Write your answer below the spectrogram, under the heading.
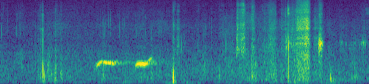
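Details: Morepork (ruru) calling outside at night close to the listener: one two-note whistled hoot, the first note level, the second slightly rising, set among scattered clicks, knocks and rustling noises.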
